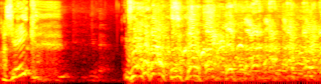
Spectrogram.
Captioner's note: laughs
